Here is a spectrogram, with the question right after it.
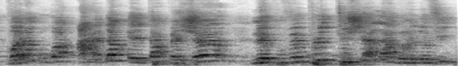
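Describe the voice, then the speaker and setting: A man speaks very slowly with lively intonation, his voice carrying audible room echo over music in the background. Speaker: evangelist pastor. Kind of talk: sermon. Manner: slow, deliberate.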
